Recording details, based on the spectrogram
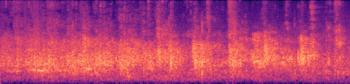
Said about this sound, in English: Again with the applause. Now they're just mocking you.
